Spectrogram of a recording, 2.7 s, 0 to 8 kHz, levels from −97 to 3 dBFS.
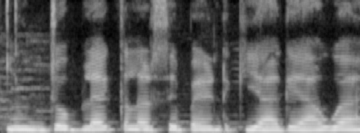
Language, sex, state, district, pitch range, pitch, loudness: Hindi, female, Jharkhand, Deoghar, 215-225 Hz, 220 Hz, -12 LUFS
